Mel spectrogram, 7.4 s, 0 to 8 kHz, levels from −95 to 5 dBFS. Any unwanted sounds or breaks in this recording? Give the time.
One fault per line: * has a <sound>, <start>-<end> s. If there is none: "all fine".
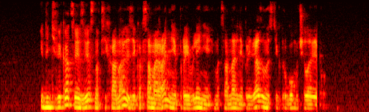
* has a dropout, 6.3-6.4 s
